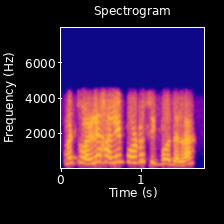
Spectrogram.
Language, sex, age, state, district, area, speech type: Kannada, female, 45-60, Karnataka, Dharwad, rural, conversation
